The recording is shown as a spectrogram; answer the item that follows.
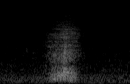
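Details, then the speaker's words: One brief, soft, breathy burst of air through nose and mouth, a single muffled sneeze, described by a companion as a strange sneeze. "your sneeze is even worse than mine"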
